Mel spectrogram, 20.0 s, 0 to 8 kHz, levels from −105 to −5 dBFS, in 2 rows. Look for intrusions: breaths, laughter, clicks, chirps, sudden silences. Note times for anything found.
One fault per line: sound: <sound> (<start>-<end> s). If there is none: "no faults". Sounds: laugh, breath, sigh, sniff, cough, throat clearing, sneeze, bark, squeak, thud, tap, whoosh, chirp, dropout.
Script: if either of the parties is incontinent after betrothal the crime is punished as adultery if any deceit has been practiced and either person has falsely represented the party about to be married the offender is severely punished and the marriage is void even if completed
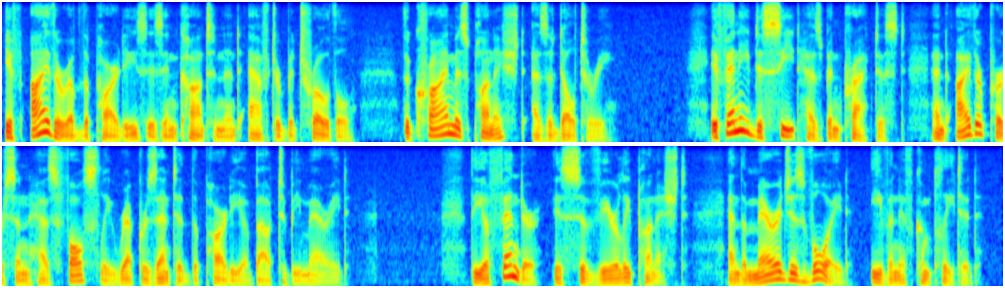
no faults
